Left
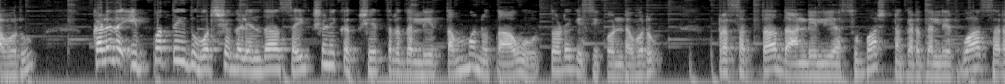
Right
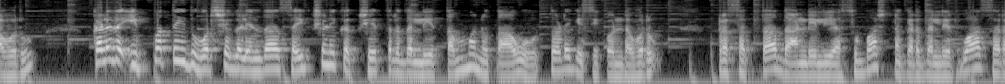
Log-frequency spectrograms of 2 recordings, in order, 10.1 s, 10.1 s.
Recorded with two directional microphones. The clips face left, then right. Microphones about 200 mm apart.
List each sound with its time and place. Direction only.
0.0 s speech: 20° right (ahead or behind)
